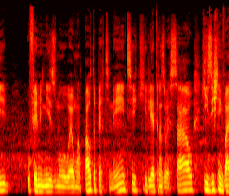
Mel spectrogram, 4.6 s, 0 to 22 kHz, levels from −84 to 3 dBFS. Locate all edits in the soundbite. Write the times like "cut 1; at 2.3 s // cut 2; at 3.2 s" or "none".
none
